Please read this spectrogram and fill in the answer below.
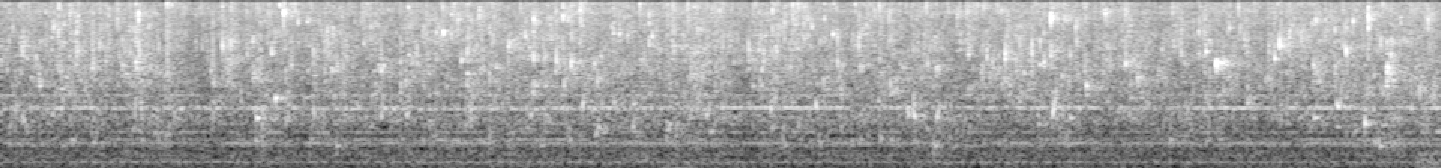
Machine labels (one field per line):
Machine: pump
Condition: normal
